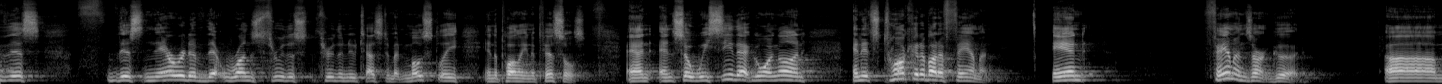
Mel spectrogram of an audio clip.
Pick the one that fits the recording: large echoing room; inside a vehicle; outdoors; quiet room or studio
large echoing room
